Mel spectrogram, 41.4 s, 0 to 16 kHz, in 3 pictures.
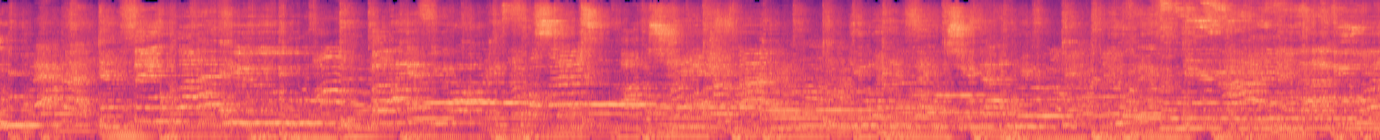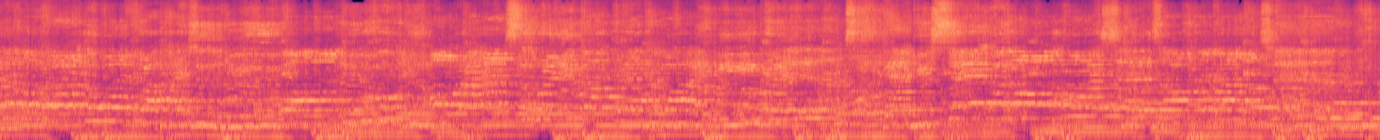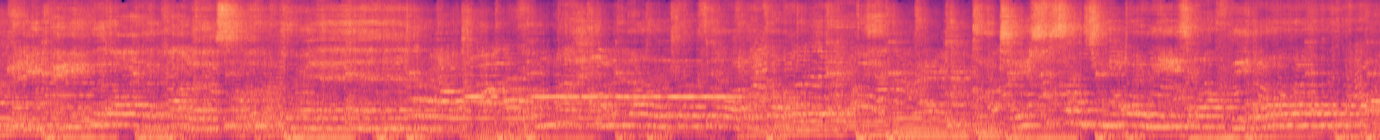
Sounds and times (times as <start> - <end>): Music: 0.0 - 41.4.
